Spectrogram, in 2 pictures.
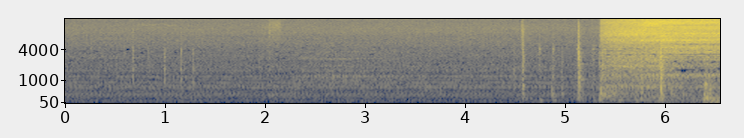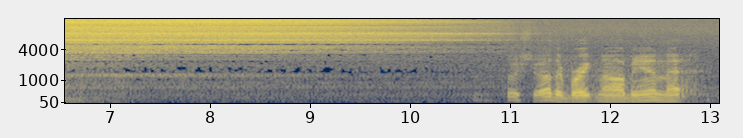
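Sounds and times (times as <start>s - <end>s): air brakes hissing: 5.4s - 11.0s.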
